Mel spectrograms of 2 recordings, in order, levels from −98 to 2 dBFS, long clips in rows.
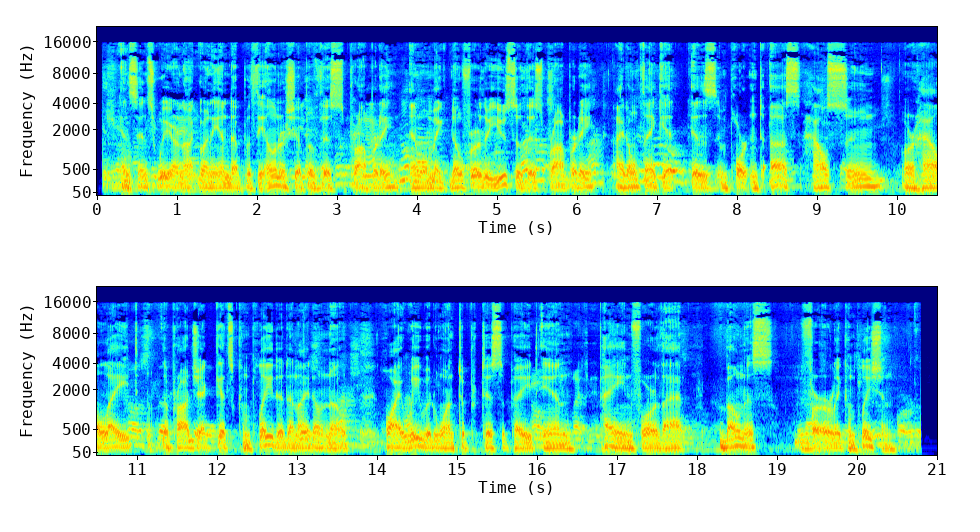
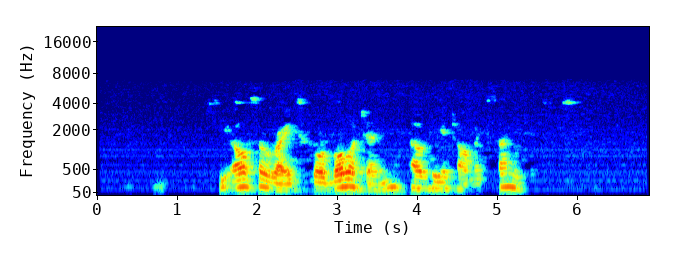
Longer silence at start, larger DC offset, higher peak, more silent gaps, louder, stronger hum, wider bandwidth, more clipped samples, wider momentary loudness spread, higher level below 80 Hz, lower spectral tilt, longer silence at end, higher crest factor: second, 0.05 s vs 1.55 s; neither; second, -16 dBFS vs -4 dBFS; neither; second, -26 LUFS vs -22 LUFS; neither; first, 16 kHz vs 4.8 kHz; neither; second, 5 LU vs 15 LU; first, -48 dBFS vs -56 dBFS; second, -5 dB/octave vs -11 dB/octave; second, 0.2 s vs 1 s; second, 10 dB vs 20 dB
